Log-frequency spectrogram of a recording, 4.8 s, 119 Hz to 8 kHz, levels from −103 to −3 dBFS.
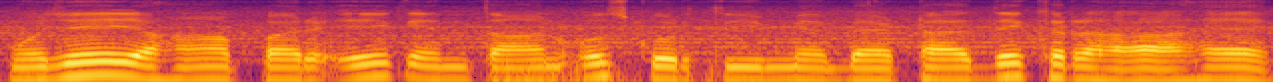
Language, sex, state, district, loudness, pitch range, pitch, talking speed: Hindi, male, Madhya Pradesh, Katni, -16 LUFS, 125-140 Hz, 130 Hz, 150 wpm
